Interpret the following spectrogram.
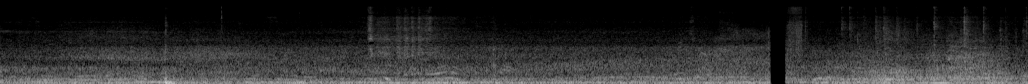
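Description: Road traffic and nearby vehicles running, a steady low rumble, with one sharp thump a little under two seconds in. The sound cuts out completely for a moment about eight seconds in.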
